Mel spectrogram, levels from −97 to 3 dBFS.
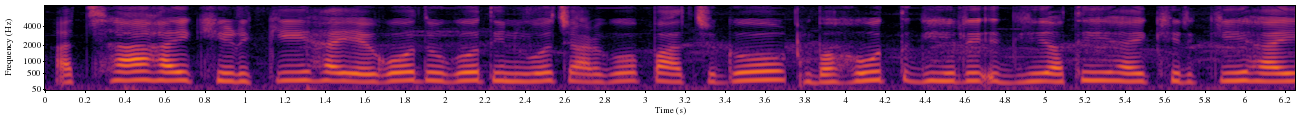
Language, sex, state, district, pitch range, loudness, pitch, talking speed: Bajjika, female, Bihar, Vaishali, 240-265 Hz, -35 LUFS, 255 Hz, 115 wpm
